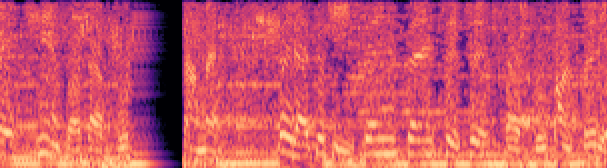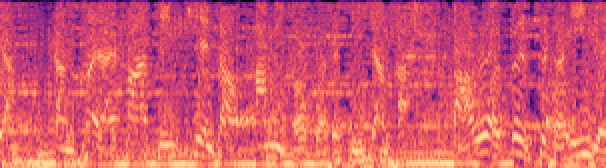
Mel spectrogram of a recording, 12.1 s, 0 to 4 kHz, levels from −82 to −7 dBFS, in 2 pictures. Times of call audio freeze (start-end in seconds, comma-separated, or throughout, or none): 1.36-1.85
